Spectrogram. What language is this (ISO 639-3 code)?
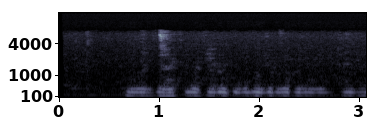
ben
